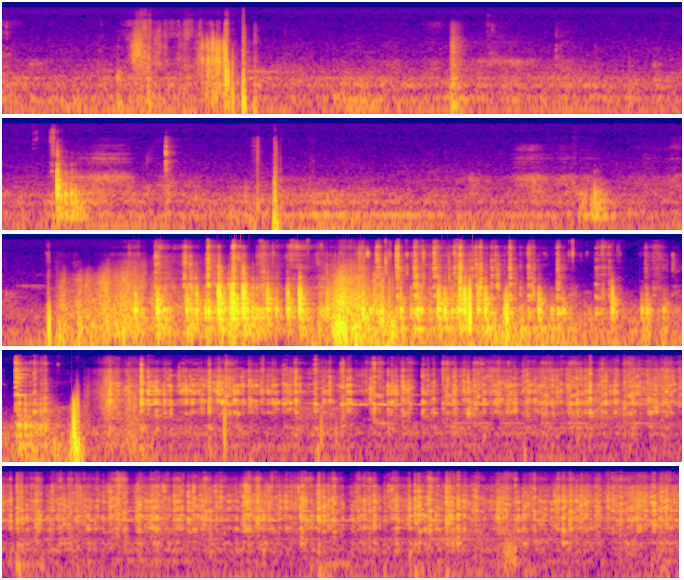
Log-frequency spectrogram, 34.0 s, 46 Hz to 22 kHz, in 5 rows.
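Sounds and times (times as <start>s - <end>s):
batter stirred in a bowl: 14.1s - 33.9s.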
